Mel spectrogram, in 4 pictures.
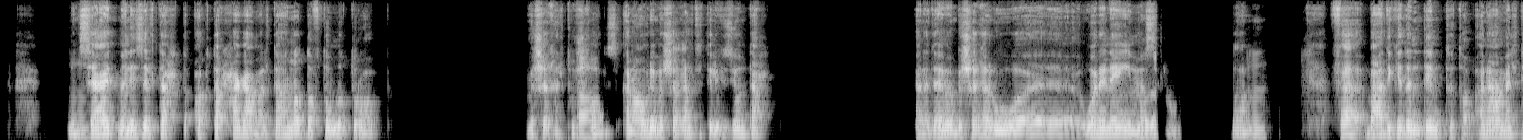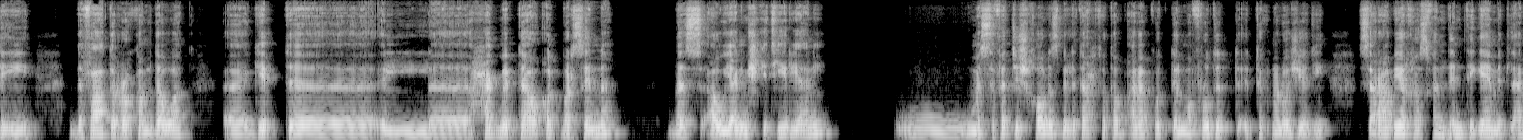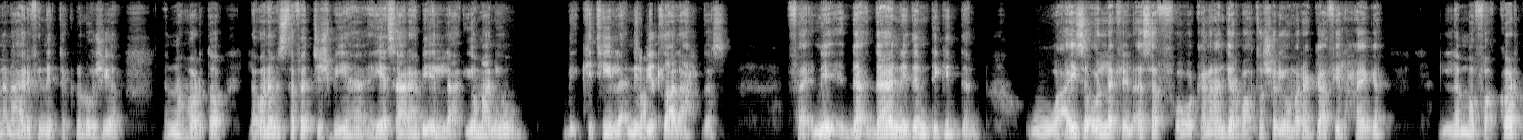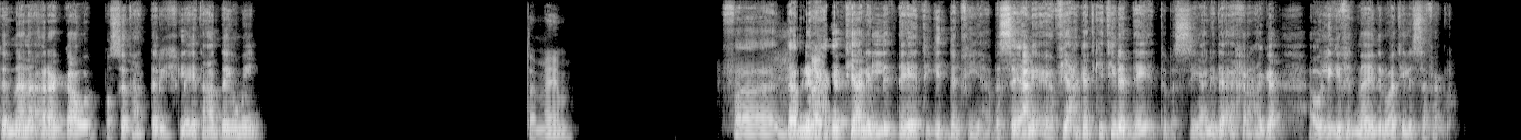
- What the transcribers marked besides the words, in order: tapping
- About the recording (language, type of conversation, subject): Arabic, advice, إزاي الشراء الاندفاعي أونلاين بيخلّيك تندم ويدخّلك في مشاكل مالية؟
